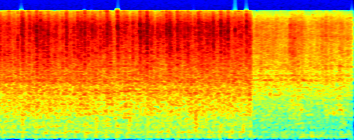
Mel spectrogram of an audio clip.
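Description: An engine chugs loudly.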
